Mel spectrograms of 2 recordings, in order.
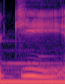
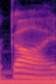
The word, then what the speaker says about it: Gay: a village in France it was pronounced either ghee in France or guy later in England the guy phonetic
